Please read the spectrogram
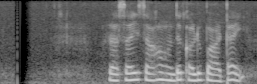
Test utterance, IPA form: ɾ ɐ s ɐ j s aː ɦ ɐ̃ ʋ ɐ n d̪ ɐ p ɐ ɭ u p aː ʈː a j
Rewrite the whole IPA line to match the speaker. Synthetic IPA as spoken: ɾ ɐ s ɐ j s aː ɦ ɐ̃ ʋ ɐ n d̪ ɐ k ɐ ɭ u p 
